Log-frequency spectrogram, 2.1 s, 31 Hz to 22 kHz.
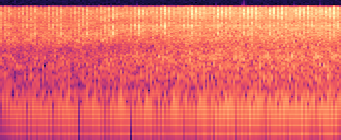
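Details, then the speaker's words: VW Golf R32 cold after sitting: steady, even low idle hum with no knocks or rattles; sounds fine, though owner wonders whether oil too thick and sludgy might make it rattle once warm; normal cold idle. "that sounds mint um unless it was the oil unless the oil was too thick and gone sludgy and it rattled when it was is warm"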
